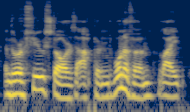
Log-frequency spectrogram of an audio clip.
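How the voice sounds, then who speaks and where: A man, co-hosting a casual chat and telling stories in an animated way, laughing often and swearing freely. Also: medium pitch, a little fast. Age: 20s. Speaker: podcast co-host.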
